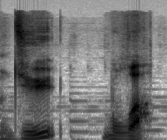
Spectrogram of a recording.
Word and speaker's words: Dubois: Donc on a Dubois, donc ça se prononce comme ça, hein, Dubois. Pareil, OI, c'est OI, ok?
